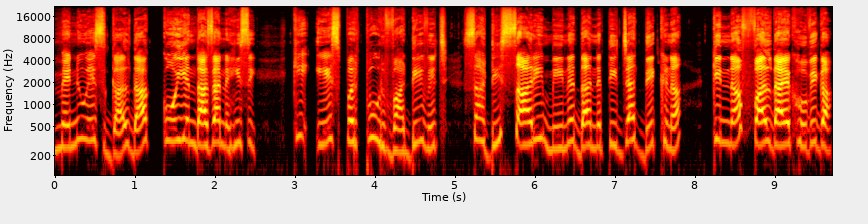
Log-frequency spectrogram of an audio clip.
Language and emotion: Punjabi, surprised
